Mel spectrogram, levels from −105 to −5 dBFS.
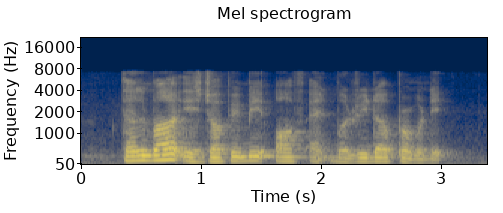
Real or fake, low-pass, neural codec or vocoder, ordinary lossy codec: real; 7.2 kHz; none; none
